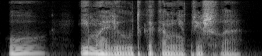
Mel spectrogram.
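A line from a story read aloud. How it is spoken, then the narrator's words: Gentle old man. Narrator (Russian): Старец ласково обратился ко мне … и сказал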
